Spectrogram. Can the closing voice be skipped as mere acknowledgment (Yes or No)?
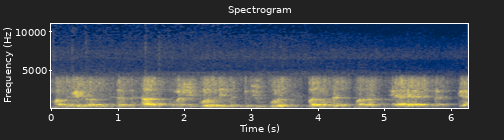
Yes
